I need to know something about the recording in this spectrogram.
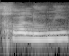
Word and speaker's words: halloumi: And here we have Sainsbury's halloumi cheese. It's actually pronounced halloumi cheese.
